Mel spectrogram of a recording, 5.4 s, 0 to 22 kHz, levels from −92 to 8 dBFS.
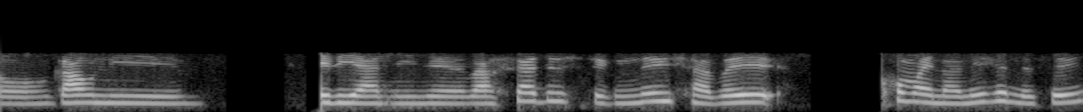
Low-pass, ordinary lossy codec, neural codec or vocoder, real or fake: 3.6 kHz; none; none; real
